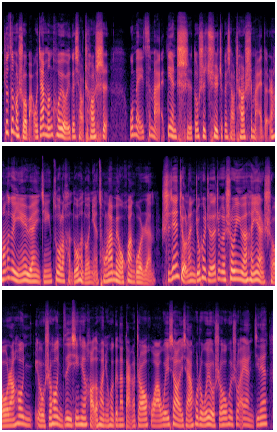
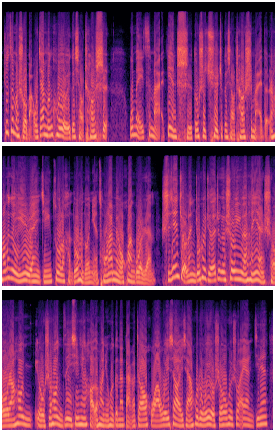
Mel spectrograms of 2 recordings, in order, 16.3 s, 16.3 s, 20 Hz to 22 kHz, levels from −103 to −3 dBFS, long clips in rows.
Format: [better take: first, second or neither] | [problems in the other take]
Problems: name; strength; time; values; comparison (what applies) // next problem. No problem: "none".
first | distortion; heavy; 18% of the sound clipped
